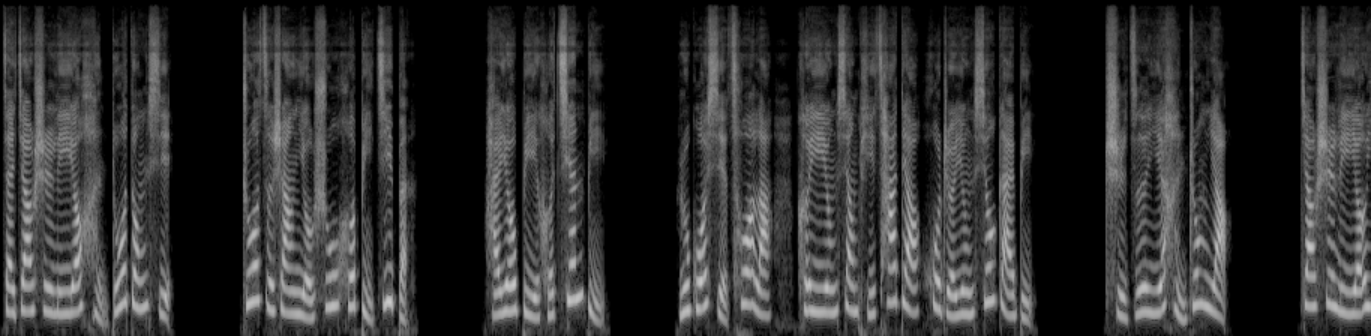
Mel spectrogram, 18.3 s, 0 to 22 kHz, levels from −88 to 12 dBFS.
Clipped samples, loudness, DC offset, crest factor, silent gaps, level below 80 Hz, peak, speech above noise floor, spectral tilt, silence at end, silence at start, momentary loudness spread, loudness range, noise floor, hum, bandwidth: under 0.1%; -20 LUFS; under 0.1%; 18 dB; 2.40-3.15 s, 5.63-6.39 s, 8.20-8.95 s, 13.90-14.65 s, 16.51-17.26 s; -60 dBFS; -2 dBFS; over 70 dB; -1.5 dB/octave; 0 s; 0.05 s; 9 LU; 3 LU; under -90 dBFS; none; over 20 kHz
